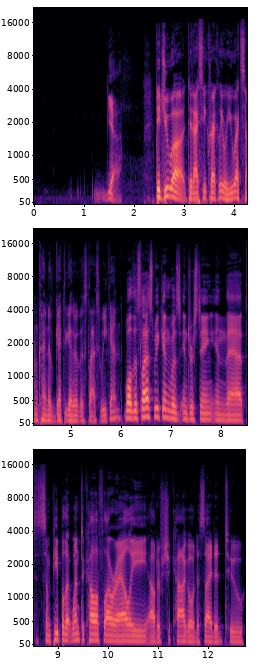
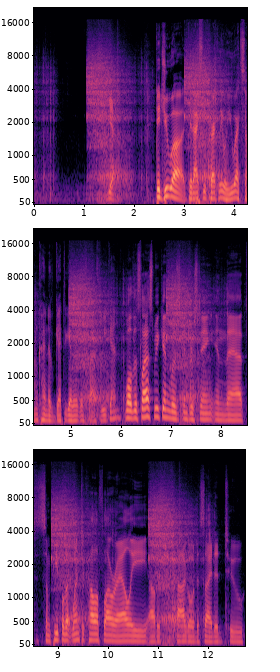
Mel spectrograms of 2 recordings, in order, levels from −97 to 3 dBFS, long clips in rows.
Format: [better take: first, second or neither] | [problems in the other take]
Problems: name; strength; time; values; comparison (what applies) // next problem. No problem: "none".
first | hiss; loud; throughout; 7 dB below the speech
